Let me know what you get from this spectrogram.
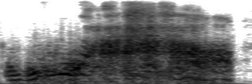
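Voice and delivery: high shouted wow, then slow marvel; stunned by the empty place; awed wow. Retold or imitated. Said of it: "I'm like".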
